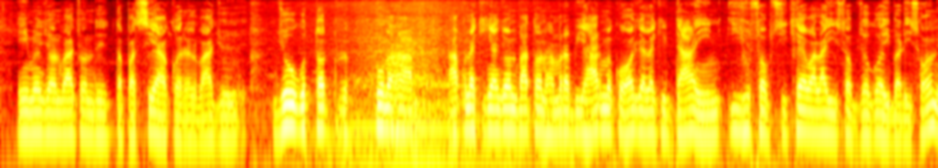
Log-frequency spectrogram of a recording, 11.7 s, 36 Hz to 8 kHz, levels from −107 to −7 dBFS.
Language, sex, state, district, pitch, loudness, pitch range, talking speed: Bhojpuri, male, Bihar, Gopalganj, 110 Hz, -20 LUFS, 105-120 Hz, 145 wpm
